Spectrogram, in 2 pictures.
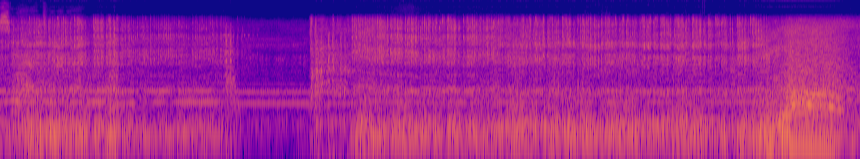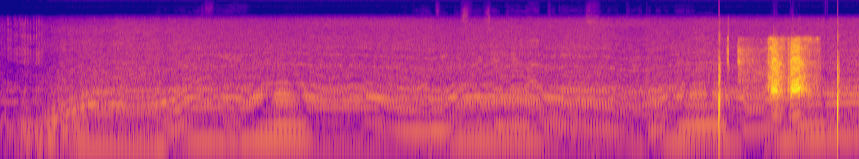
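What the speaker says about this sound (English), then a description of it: "Really drives this truck aggressive." A short course race truck with a Monster Energy livery, driven aggressively, its engine revving up and down in repeated surging waves that build steadily, ending with a few sharp clatters.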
